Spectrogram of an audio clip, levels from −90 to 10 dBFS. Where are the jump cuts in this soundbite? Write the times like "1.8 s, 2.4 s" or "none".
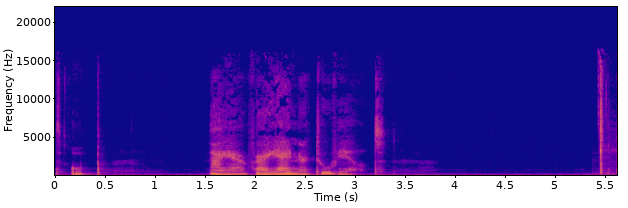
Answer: none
